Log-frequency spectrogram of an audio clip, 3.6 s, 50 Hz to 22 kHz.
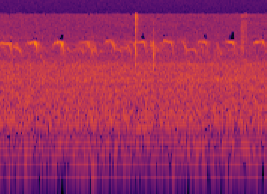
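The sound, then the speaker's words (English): Many chicks cheeping together, a faint stream of high, quick peeps repeating in an irregular rhythm over a steady low rumble, with no talk. “It's a relaxation sounds of chicks, like 50 chicks.”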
